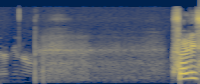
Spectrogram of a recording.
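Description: A man's voice: a short pause filled with faint background noise, then speech starting near the end.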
